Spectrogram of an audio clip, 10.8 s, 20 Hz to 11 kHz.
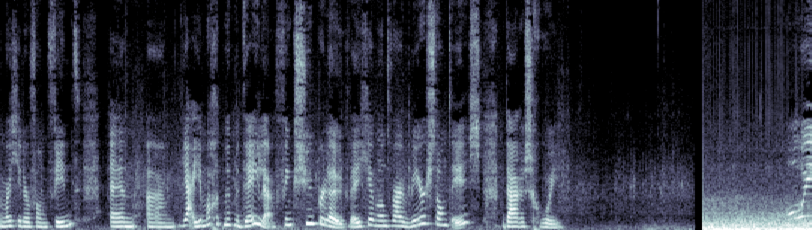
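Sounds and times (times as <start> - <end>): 
speech: 0.0 - 7.6
low rumble inside a car driving home: 9.4 - 10.8.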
